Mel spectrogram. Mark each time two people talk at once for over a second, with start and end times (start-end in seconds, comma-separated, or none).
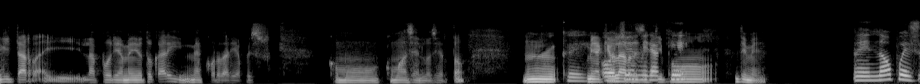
5.4-6.9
